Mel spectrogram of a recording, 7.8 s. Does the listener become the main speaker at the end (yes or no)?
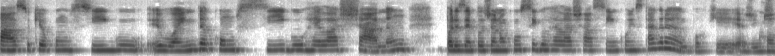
no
